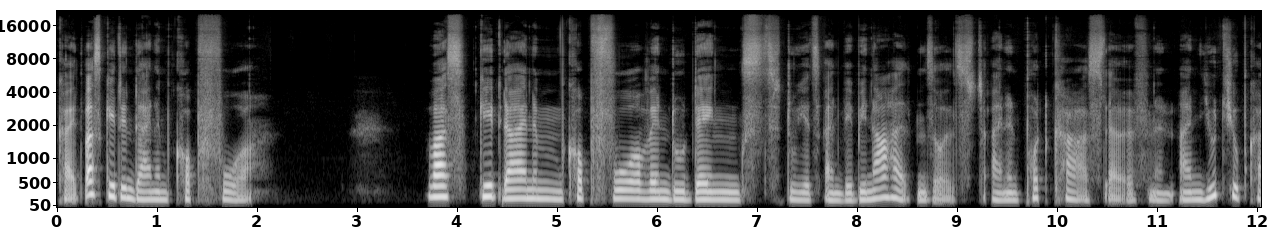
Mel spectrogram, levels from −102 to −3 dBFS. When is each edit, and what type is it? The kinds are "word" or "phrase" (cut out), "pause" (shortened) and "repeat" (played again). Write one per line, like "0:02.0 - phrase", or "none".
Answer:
0:04.5 - word
0:07.3 - word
